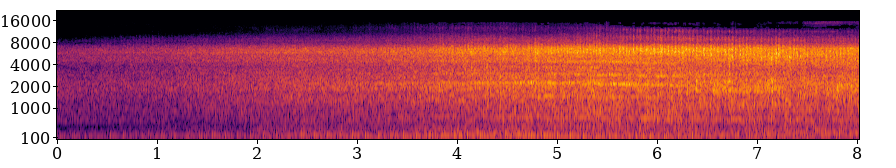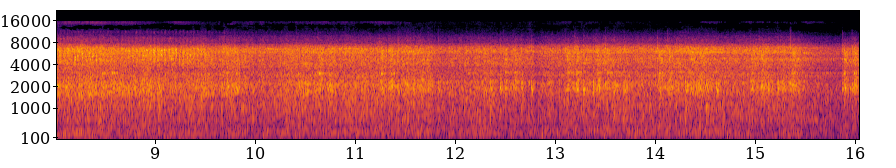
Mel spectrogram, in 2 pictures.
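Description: Locomotive-hauled passenger train passing close by: the noise builds as the diesel-electric locomotive approaches and is loudest about five seconds in. The coaches' wheels then keep up a steady rumble with a rhythmic clatter over the rails, which drops away as the last coach goes by at the very end.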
